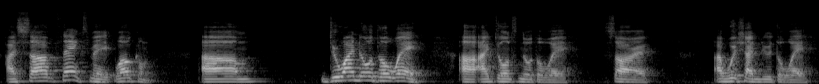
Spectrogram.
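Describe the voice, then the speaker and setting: Bright-voiced man chatting on a live stream. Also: medium pitch, measured pace, long pauses. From born in England, long living in the United States. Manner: chatty, informal, addresses viewers as mate and guys. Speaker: soccer YouTuber and live stream host. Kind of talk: casual live stream Q&A chat.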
